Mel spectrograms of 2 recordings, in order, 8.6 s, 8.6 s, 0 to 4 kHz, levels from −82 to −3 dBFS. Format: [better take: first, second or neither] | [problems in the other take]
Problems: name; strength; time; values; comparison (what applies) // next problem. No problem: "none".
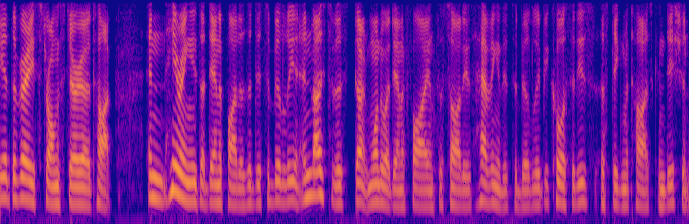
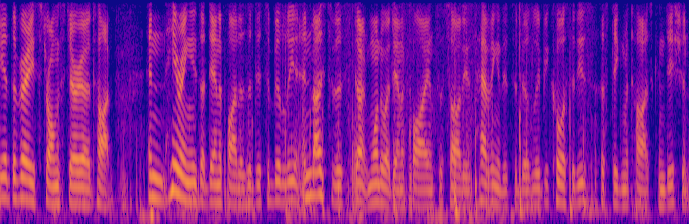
first | background sound (Squeak / Walk, footsteps); 12 dB below the speech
